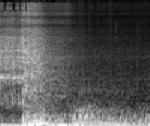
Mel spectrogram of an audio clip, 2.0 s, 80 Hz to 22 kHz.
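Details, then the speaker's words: Lexus SC430 3UZ-FE VVT-i V8 on plug-and-play harness for IS200 manual swap, engine just over cold, starter circuit test: brief starter whir, clean catch into steady, even low idle, no knocks; normal start and idle. "fantastic so that is the starter circuit that has gone down so that is fantastic"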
